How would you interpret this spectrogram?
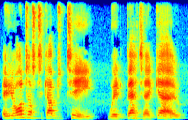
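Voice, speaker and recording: A man's voice: a little high, lively intonation, moderate pace, natural voice. A man voicing an eager, bold young boy who calls out urgently in a children's storybook. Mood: urging.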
